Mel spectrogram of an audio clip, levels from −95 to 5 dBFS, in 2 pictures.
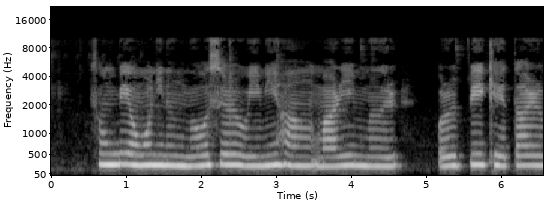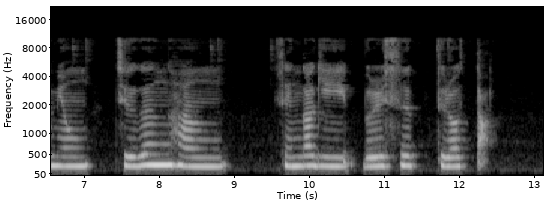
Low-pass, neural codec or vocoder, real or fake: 9.9 kHz; none; real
